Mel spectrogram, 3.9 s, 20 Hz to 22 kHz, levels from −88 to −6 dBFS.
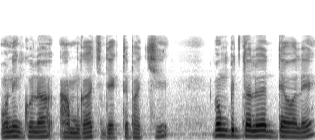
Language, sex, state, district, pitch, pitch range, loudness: Bengali, male, Tripura, West Tripura, 130 Hz, 120-150 Hz, -18 LUFS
